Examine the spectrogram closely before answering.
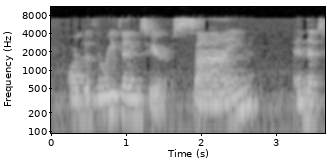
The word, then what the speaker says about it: sine: the three things here sign and that's pronounced s i n e it is not pronounced sin you sound uneducated if you say sin all right sin is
